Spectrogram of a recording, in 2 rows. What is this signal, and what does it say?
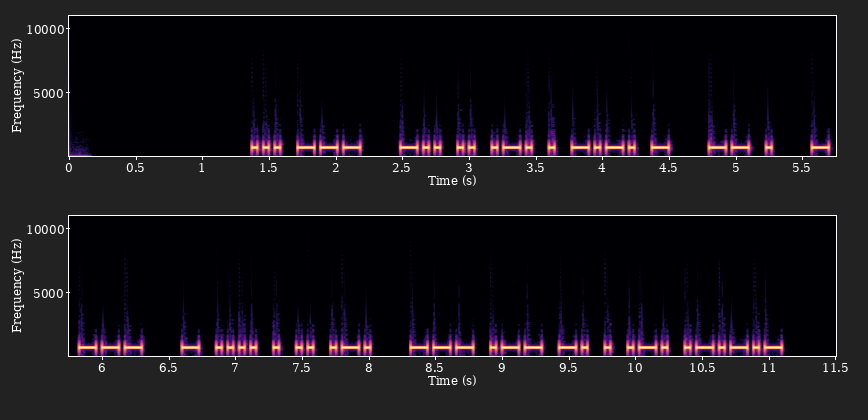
Morse code, heard as a keyed tone, about 28 wpm, 700 Hz. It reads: SO DIRECT ME TO THEIR OWNER.
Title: Sentences from Top 1600 Words 28wpm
